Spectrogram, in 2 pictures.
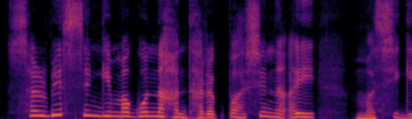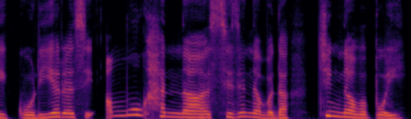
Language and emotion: Manipuri, fearful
